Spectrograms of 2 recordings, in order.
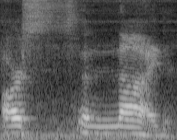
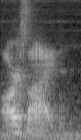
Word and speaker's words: arsenide: But arsenic becomes arsenide. It's not arside. So there are some weird conventions, like iodine is not iide, it is iodide for its ending.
